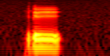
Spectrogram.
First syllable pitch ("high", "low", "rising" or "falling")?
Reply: low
